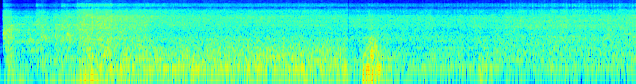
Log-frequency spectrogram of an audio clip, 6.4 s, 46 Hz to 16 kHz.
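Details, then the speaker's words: 2008 Ford Explorer 4.0 L SOHC V6 running with a harsh, fast metallic timing chain rattle. A broken timing chain tensioner arm/guide is flopping and beating on the chain, a year after an engine swap for a bad timing chain. The valve cover is cracked and leaking oil. "she started up the engine and started rattling really bad she was able to make it home but the sound that the engine makes it's pretty bad"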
